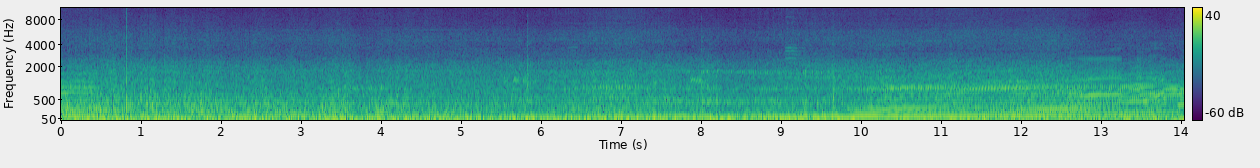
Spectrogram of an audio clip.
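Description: Kawasaki ZX-10R sportbike engine on a test ride, a steady loud drone with rising and falling rev sweeps and shifting pitch as the bike accelerates, continuous throughout without talk.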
